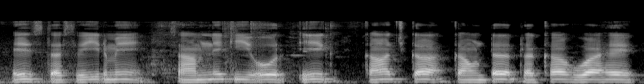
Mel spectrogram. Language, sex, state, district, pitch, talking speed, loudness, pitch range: Hindi, male, Uttar Pradesh, Lucknow, 115 Hz, 120 wpm, -17 LUFS, 110-120 Hz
